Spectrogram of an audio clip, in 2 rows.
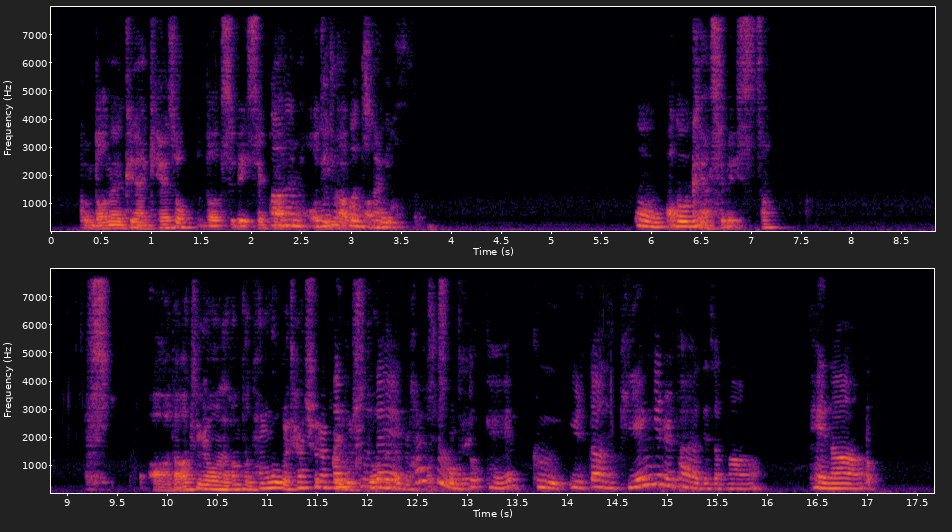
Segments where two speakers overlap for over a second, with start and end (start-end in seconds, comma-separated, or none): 2.2-3.4, 11.6-13.0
